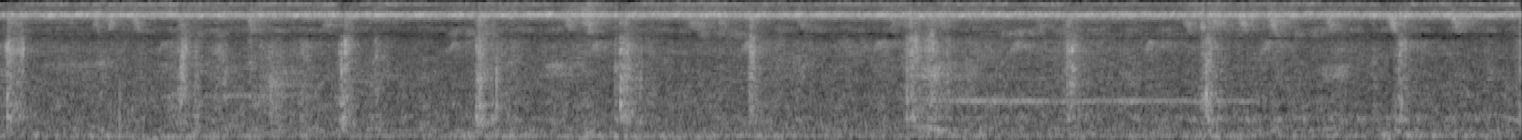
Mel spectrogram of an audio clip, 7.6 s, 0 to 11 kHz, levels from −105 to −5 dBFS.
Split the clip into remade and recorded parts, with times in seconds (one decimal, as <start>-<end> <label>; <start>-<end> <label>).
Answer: 0.0-7.6 remade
